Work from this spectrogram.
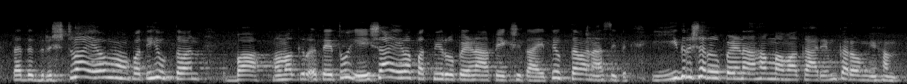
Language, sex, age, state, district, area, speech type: Sanskrit, female, 18-30, Karnataka, Koppal, rural, spontaneous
